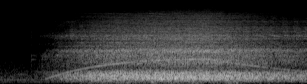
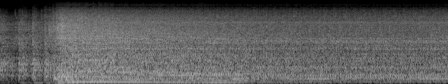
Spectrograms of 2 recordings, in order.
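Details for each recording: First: Brand-new Mercedes M272/M273 electric secondary air injection pump, bench-tested before install for comparison with a worn one: brief rising motor tone, then smooth steady rush of air with no bearing whine; normal. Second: Mercedes M273 V8, 107,000 miles, cold start: harsh, high whirring bearing rasp over idle for about 50 seconds then stops; probably from the electric secondary air injection pump, not pulley bearings.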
